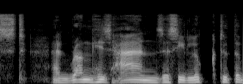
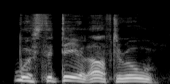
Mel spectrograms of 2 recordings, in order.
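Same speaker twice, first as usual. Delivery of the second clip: resentful, bitter, insistent tone, pitched up; 5 semitones higher, 4 dB louder than usual. A narrator reads a man in a clinic room demanding an answer, bitter demand. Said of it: "Nikanor Ivanovich demanded bitterly".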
